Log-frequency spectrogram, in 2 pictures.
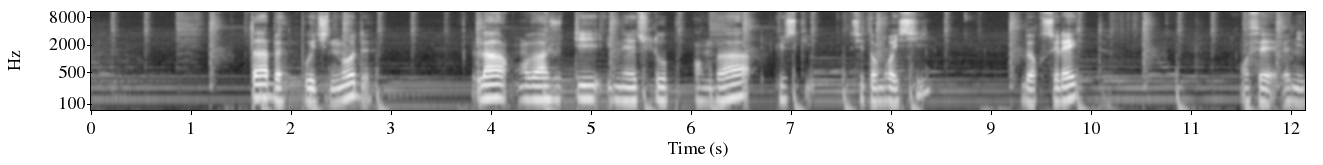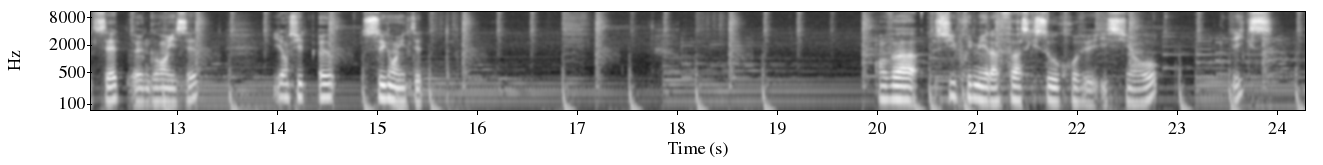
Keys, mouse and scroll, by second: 0.0 scroll up 2, 1.2 Tab, 2.3-3.6 scroll up 4, 3.6 z, 4.5 ctrl+r, 8.6 right click, 8.8 b, 10.0 z, 10.3-11.6 middle drag, 11.6 i, 13.6 i, 15.7 KP_1, 16.7-18.0 shift+scroll up 7, 18.3 shift+scroll up 1, 20.5 middle click, 21.4-22.1 scroll up 1, 22.1 ctrl+Tab, 23.4 right click.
